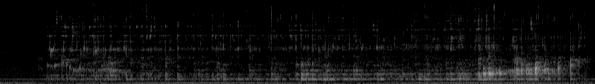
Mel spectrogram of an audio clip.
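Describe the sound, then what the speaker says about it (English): Green tea pours from a vessel into cucumber mint wine must, a steady trickling splash that runs throughout, brightening into louder gurgles near the end. "I'm going to pour in our precious green tea into our must here."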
